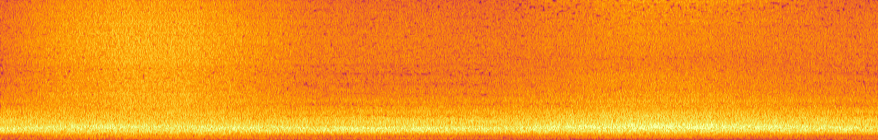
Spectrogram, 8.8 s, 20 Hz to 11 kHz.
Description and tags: nice wind seamless loop
I have started working on 464108 "Soaring Clouds" by bruce965 who, I think, also deserves credit (note that 464108 was originally from 205966 by kangaroovindaloo).
I've created this by applying automation using "Slate Digital - Fresh Air" and "MIA - Thin". I've also added some reverb and some movement action in stereo space.
For "derivatives" (in which we've used other people's sounds) find the links to check the original author's license.
blow, breeze, zephyr, weather, gust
